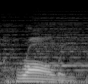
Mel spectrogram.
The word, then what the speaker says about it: Crowley: So Mr. Crowley is referring to Aleister Crowley, and it's actually mispronounced. It was supposed to be Crawley, is the way his name was actually said.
